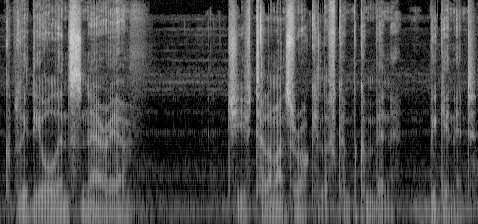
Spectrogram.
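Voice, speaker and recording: A soft-spoken man murmuring and whispering ASMR commentary as he plays a video game, reading some text aloud. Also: brisk, a little hiss or hum. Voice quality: low, gravelly, breathy murmur. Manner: reads quest text aloud softly. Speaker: streamer playing and narrating a video game.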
